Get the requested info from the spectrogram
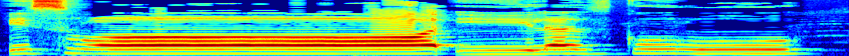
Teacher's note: ہمارے پاس حمزہ پر حرف مدہ موجود ہے، یا ساکن سے پہلے زیر ہے، اسے ہم کھینچیں گے 1 الف کے برابر۔ کرو کے را کو ہم موٹا پڑھیں گے، کیونکہ را پر اگر زبر یا پیش آ جائے تو اسے ہم موٹا پڑھتے ہیں۔ را پر ہمارے پاس حرف مدہ بھی موجود ہے، واو ساکن سے پہلے پیش ہے تو لہٰذا اسے ہم 1 الف کے برابر کھینچ کر پڑھیں گے۔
